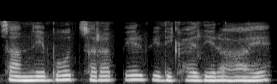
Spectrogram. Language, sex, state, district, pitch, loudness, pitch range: Hindi, female, Arunachal Pradesh, Longding, 195 Hz, -12 LUFS, 185-205 Hz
